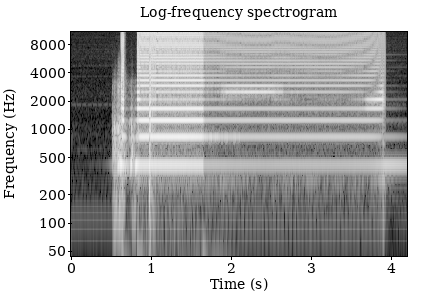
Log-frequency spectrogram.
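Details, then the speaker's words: Signal-injected test tone clipped onto the 6K7 IF tube control grid (top cap) of a radio with no broadcast-band output: steady clean ~400 Hz tone from the speaker without hum, so IF and audio stages pass signal; fault lies in front end. "hey what do you know there's a tone coming through the radio speaker"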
